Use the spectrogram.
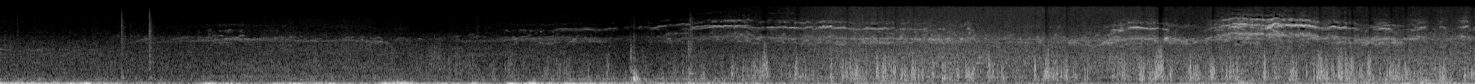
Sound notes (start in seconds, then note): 2.1 mast creaking; 2.1 wind whistling; 8.6 sail flapping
